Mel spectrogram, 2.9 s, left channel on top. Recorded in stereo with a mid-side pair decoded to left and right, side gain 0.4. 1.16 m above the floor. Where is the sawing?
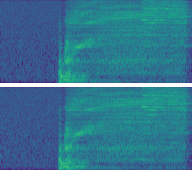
Straight ahead, 2 m.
